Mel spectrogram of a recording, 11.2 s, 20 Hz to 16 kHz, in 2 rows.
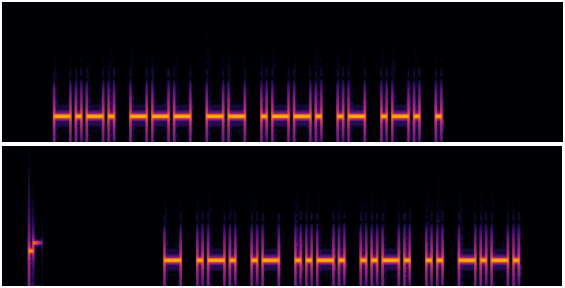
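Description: Morse code beeps sending a word at 22 words per minute, in a steady mid-pitched tone, keyed rapidly in short and long pulses: two bursts of characters separated by a pause, with a faint click in the gap.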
